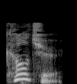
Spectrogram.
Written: culture

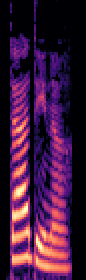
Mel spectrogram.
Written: thadina

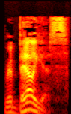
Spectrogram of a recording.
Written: rebellious

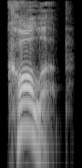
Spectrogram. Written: call-up

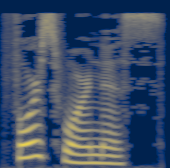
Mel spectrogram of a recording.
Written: forswornness

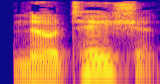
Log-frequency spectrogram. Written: notation

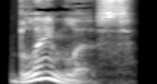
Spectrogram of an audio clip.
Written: blameless

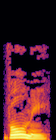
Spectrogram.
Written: volney

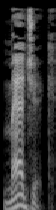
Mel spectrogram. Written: magic

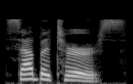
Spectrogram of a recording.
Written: saboteurs

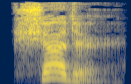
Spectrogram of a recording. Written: shudder

